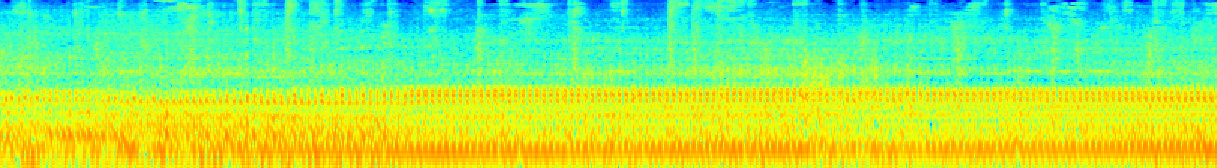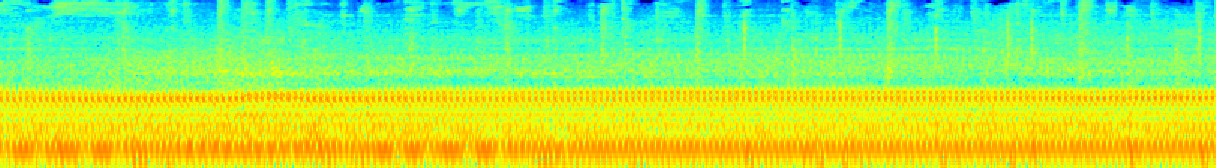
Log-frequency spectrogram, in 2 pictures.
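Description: Motorcycle engines running at a steady cruising speed, a constant drone that gets a little louder about eight seconds in, with wind rushing past the microphone.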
